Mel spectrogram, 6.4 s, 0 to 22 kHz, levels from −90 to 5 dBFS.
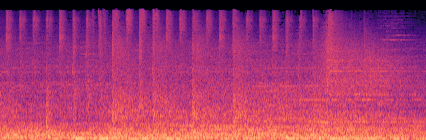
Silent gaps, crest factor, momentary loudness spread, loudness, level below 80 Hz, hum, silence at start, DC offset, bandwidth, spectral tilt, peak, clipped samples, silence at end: none; 10 dB; 3 LU; -15 LUFS; -18 dBFS; none; 0 s; under 0.1%; 17 kHz; -5.5 dB/octave; -2 dBFS; under 0.1%; 0 s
